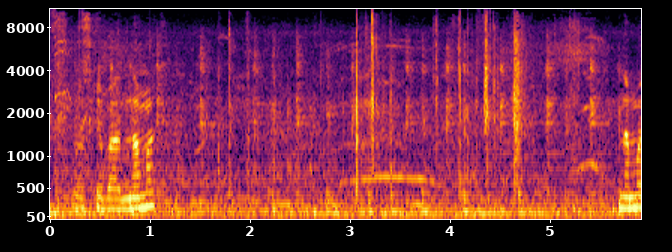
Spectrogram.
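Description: Paper rustles as a man opens a small packet.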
